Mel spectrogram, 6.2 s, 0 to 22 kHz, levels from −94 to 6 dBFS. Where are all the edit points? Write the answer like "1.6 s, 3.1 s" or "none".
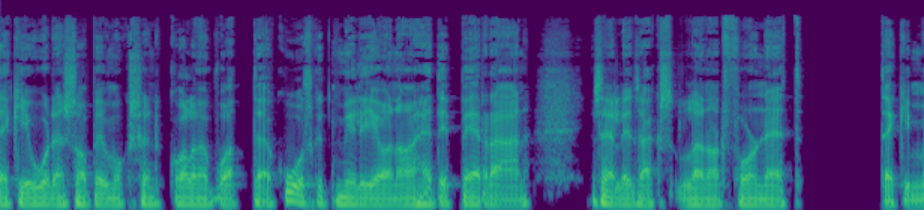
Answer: none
